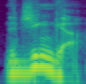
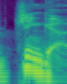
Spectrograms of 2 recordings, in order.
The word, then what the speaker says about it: Njinga: Netflix is this one nijinga or Jinga there's actually a number of different ways that you could pronounce the name and also hundreds of different variations apparently of how the name is spelled so it's very hard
